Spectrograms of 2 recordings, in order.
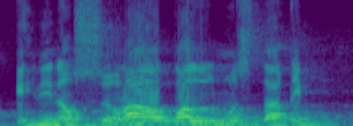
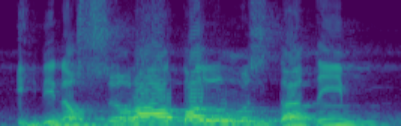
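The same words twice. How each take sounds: No difference in how they are said.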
